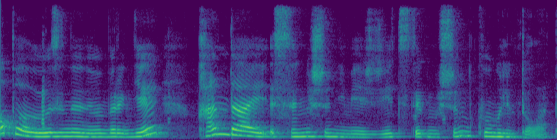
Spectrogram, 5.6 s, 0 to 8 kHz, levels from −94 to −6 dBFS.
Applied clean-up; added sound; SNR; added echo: none; none; none; none.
